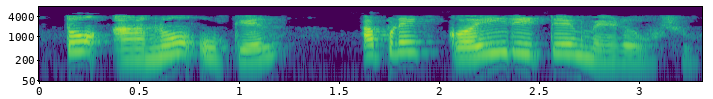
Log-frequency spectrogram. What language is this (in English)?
Gujarati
